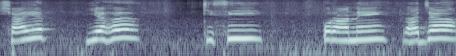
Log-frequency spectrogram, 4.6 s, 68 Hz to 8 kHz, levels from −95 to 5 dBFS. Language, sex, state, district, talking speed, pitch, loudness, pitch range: Hindi, female, Madhya Pradesh, Dhar, 65 wpm, 290 Hz, -14 LUFS, 270-310 Hz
